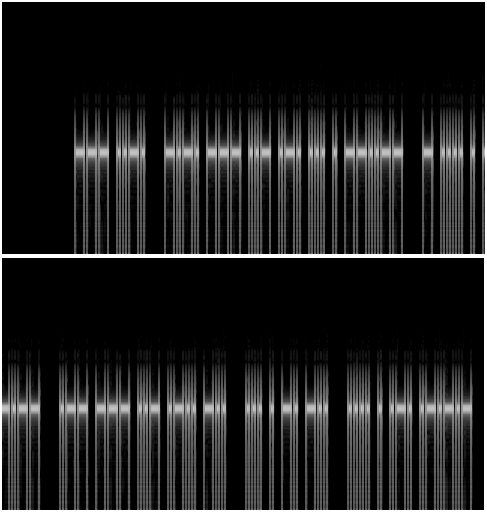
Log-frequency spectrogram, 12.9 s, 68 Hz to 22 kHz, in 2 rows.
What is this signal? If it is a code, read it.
Morse code, heard as a keyed tone, about 30 wpm, 700 Hz. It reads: OF COURSE, THEY WOULD SEND HER.
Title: Sentences from Top 1500 Words 30wpm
